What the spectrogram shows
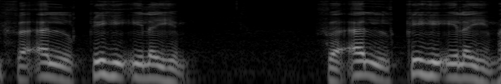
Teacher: والاختلاس معناه عدم الصله كسر الهاء لكن من غير صله تقول فالقه اليه فالقه اليهم هذا يسمى الاختلاس وبه قرا بعض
